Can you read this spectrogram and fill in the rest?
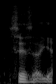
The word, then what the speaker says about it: SZA: SZA, yeah.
